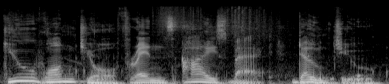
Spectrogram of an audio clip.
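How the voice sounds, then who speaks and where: An actor playing a pompous, touchy, scheming mayor in a video game, theatrical and fond of clumsy rhymes. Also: male voice, lowish voice, sing-song, extremely slow, creaky, warm tone, a little hiss or hum, exaggerated voice. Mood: scheming, smug. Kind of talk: video game character acting. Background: game music.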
